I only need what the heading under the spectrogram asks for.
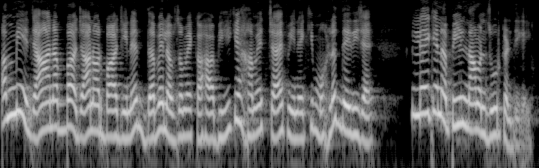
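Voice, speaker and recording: A woman narrating a children's story with a lively, expressive reading. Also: on the high side. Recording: dull lo-fi recording.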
